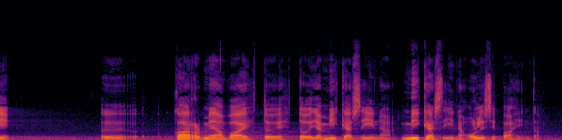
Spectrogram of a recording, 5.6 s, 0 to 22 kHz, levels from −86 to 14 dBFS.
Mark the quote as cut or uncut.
cut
